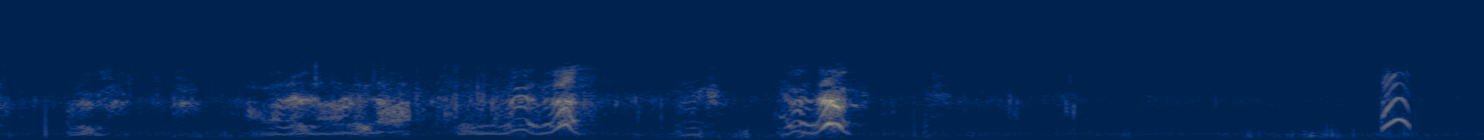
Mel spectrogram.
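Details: Dog barking at a dog park during play, a dog named Kaido trying to invite a yellow lab to chase him; a few sharp, high, arching barks at uneven intervals over a low murmur of background noise.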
